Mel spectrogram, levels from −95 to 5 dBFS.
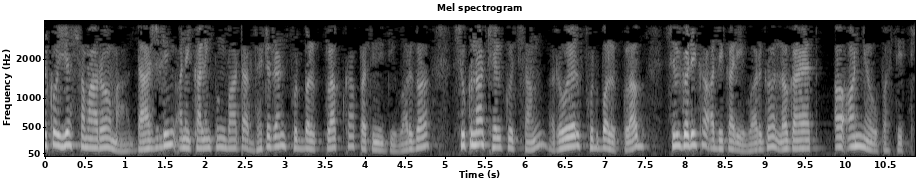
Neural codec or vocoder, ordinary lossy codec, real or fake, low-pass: none; none; real; 3.6 kHz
